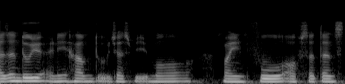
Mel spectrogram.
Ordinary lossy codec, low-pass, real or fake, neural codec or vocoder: none; none; real; none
